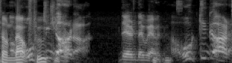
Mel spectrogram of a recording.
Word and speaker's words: Aokigahara: It's well, I can't pronounce it. Aoki- It's Akogahara, the Sea of Trees. Aokigahara. It's on Mount Fuji. Aokigahara.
